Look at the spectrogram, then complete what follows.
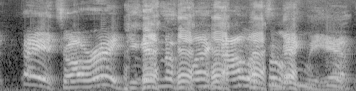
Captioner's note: both laughing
